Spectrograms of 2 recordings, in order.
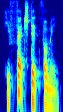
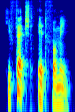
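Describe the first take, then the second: First: The words are linked smoothly together. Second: The words are said separately without linking. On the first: "secondly with linking" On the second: "firstly without linking"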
